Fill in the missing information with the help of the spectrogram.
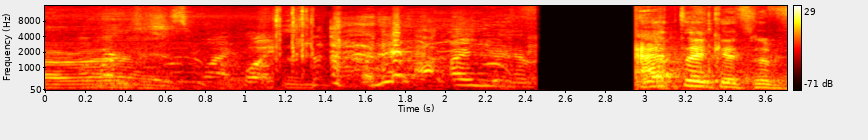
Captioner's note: giggling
